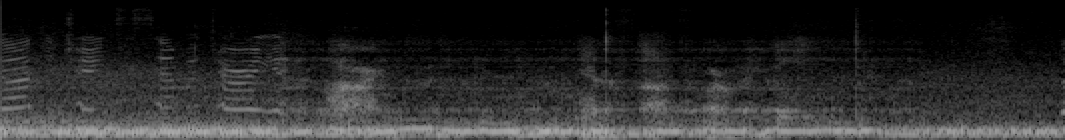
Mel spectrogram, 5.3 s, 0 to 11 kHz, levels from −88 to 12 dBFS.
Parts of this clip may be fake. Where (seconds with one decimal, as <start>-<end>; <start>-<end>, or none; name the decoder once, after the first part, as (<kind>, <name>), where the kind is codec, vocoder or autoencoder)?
1.4-4.6 (codec, SNAC)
